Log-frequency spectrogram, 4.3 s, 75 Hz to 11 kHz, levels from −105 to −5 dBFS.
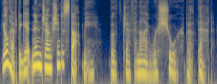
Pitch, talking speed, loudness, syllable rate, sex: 165 Hz, 235 wpm, -21 LUFS, 5.4 syllables/s, female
